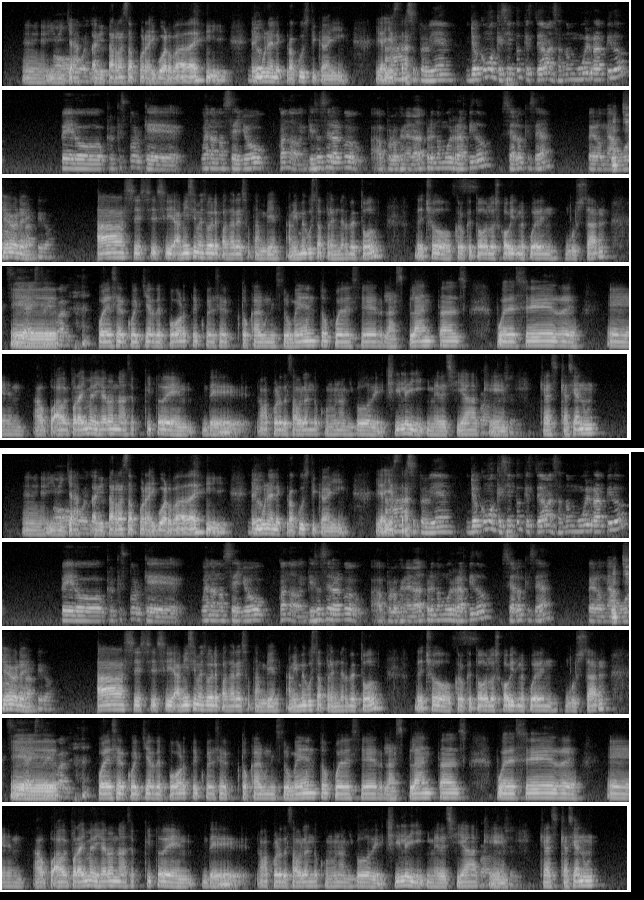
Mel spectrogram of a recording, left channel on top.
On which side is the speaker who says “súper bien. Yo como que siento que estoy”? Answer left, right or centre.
Left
